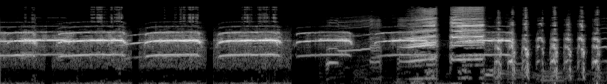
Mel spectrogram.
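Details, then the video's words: Peregrine falcon uttering long, drawn-out whining notes, each about a second, then a burst of harsher, broken squeals and a quick stutter of short notes at the close. "صوت صقر الشاهين"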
